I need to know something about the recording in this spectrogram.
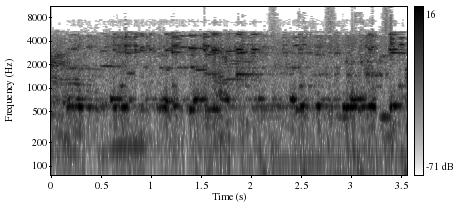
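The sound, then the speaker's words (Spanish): A flock of sheep bleating in the dehesa Trebeña, many overlapping wavering calls forming a steady, fairly loud chorus with no talk over it. “¿qué ganado es ese? Cuéntanos, ¿qué tienes delante? Son ovejas.”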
